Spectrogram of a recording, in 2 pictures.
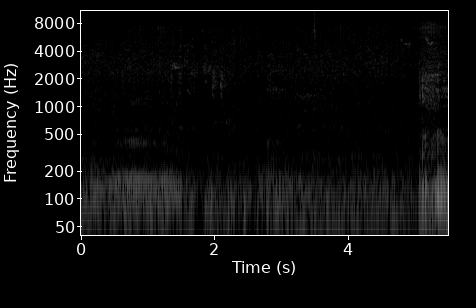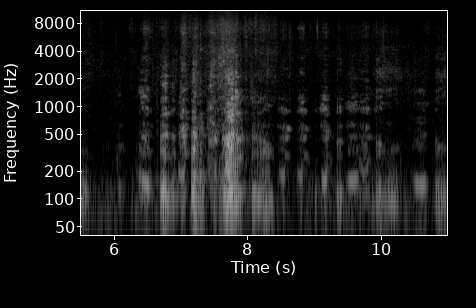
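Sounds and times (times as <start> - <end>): lion roaring and grunting: 5.1 - 11.0.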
